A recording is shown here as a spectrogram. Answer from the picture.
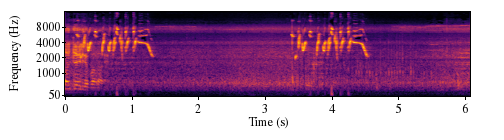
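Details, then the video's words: Tutored European goldfinch singing: two short bursts of bright, tinkling twitters and buzzy notes, each about a second long, separated by a quiet pause with faint background hiss. "غناء حسون قمة في الأداء غلطة لا _Chant du chardonneret"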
